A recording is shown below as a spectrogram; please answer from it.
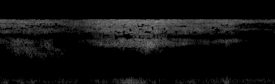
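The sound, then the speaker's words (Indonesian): A voice imitates a pesticide sprayer misting plants: a steady, breathy hiss that lasts nearly three seconds and swells slightly in the middle before easing off. “Maka kalau dalam dunia tanaman ada pestisidanya. Dikasih semprot.”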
